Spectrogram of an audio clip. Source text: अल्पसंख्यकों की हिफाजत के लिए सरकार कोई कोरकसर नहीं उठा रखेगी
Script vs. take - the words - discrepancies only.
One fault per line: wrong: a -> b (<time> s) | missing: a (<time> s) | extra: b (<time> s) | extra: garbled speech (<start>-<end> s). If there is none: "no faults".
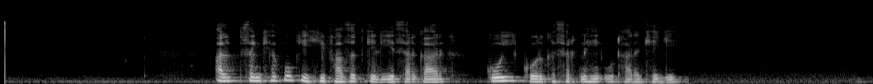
no faults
